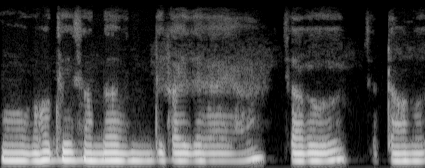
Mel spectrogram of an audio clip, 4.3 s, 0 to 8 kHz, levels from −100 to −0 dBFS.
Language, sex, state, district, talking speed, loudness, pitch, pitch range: Hindi, male, Bihar, Jamui, 170 wpm, -20 LUFS, 140 Hz, 135-145 Hz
